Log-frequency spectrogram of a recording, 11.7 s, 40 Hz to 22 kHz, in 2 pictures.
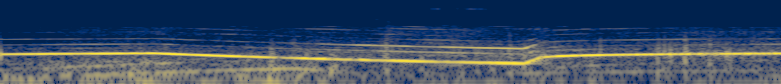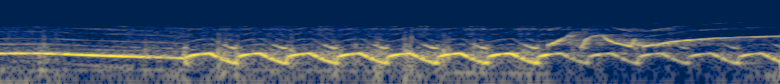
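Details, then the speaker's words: Emergency car in Budapest running a high-pitch siren plus a Federal Signal Rumbler, recorded from inside the car. A slow wail, then a fast yelp, over a deep pulsing 180–360 Hz low tone amid traffic: siren with Rumbler working. "It's often used with the typical high pitch siren. A low-end frequency can get through more easily on hard surfaces such as car windows, so it makes it easier for the traffic to notice us and give us free space faster."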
